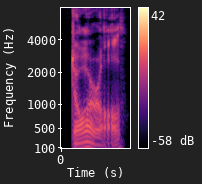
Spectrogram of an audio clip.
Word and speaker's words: Doral: I'm going to say his name the way he said it, which is Doral, which... Oh my God, have I been saying it wrong every time? Which I have to now retrain myself. Oh. Yeah, emphasis on the door.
